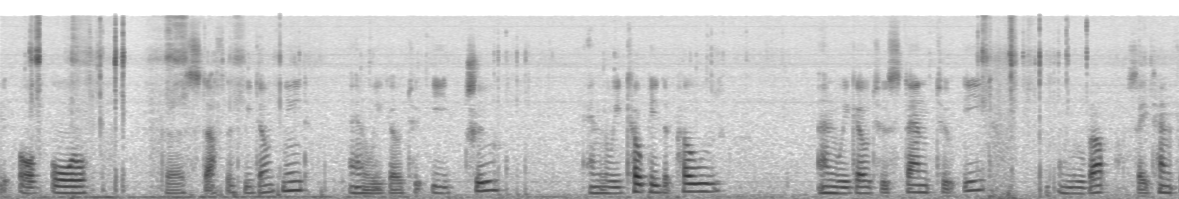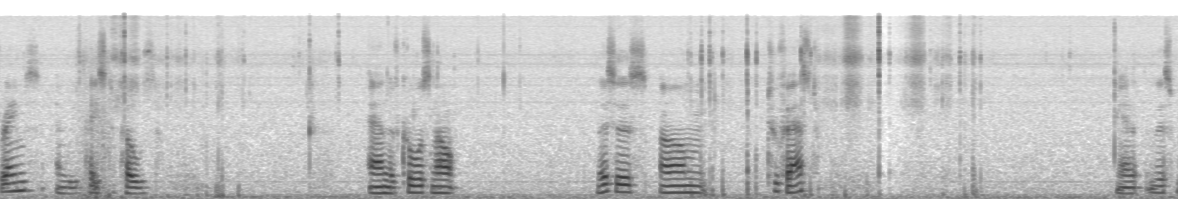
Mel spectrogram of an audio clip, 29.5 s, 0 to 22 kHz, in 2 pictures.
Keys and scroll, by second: 1.0 typing, 1.1 Delete, 1.3 Return, 6.1 typing, 12.8 Up, 17.3 alt+a, 23.1-24.6 typing, 25.6 2, 27.9 alt+a.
